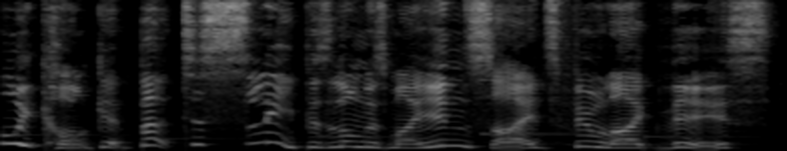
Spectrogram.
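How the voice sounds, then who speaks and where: A woman's voice: a little high, big pitch swings, slow pace, faint music behind. A woman voicing a huge, grumpy, miserable volcano with a stomachache, in a storybook reading. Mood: grumbling. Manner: grumbling, miserable, sighing.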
